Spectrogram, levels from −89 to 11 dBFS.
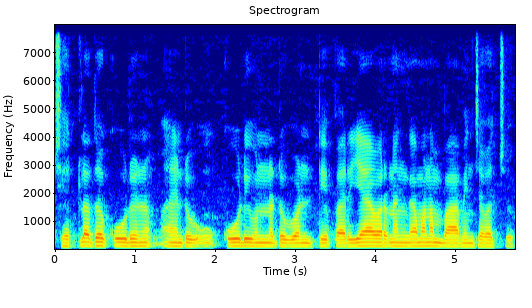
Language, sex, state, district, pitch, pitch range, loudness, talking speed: Telugu, male, Andhra Pradesh, Anantapur, 125 Hz, 115-130 Hz, -16 LUFS, 95 wpm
